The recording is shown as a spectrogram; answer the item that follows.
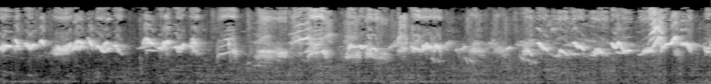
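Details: Chinese hwamei singing in a duet while dancing and flicking its wings: loud, rich warbling phrases of looping whistles and rapid trills, continuous with brief pauses, some harsher notes mixed in.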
